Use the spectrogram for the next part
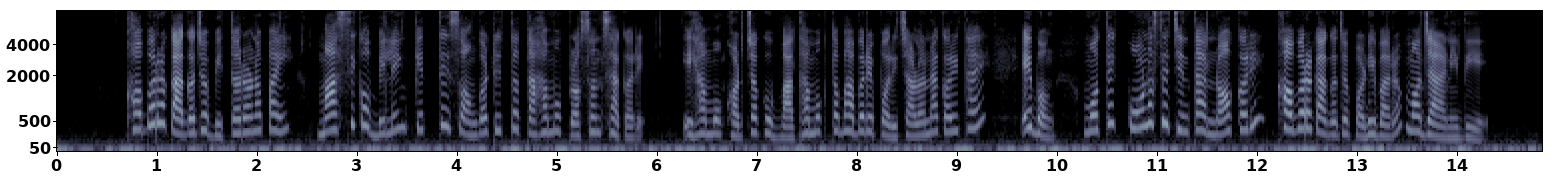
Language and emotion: Odia, happy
